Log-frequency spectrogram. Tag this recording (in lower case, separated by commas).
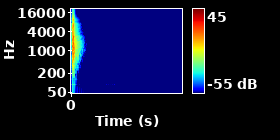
hands, clapping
